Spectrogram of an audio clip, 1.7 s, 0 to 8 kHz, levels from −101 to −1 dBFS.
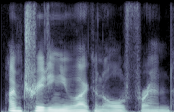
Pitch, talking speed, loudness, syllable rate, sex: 100 Hz, 275 wpm, -17 LUFS, 5.5 syllables/s, male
